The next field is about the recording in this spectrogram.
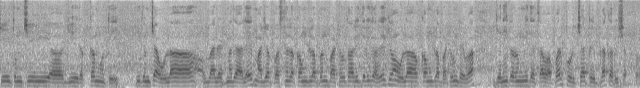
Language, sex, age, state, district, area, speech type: Marathi, male, 60+, Maharashtra, Yavatmal, urban, spontaneous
